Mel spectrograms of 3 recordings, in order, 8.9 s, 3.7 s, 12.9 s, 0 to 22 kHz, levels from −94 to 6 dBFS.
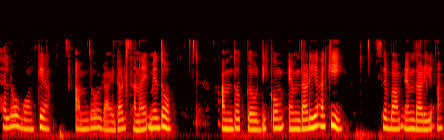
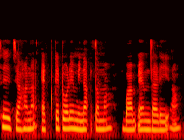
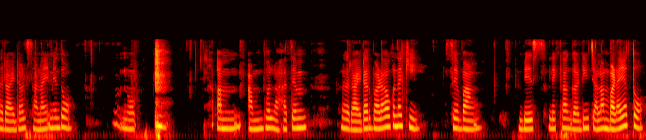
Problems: low volume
